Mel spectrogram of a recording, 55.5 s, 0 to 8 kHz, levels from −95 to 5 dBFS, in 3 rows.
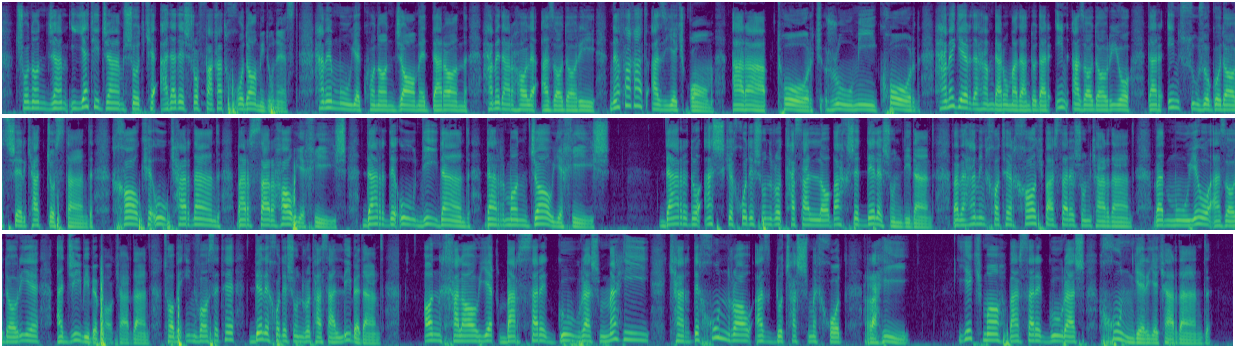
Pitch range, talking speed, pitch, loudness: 115-155 Hz, 120 wpm, 135 Hz, -23 LUFS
